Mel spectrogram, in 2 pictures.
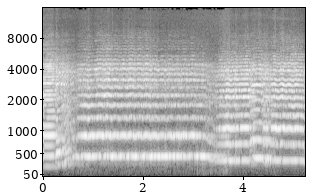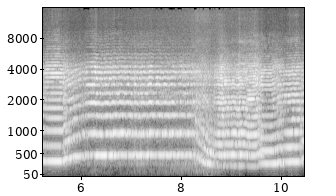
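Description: Solo violin bowed on a Pirastro Evah Pirazzi Gold silver-wound G string: a slow melody of long held notes that slide from one pitch to the next. About eight and a half seconds in, it glides down to a low note.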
